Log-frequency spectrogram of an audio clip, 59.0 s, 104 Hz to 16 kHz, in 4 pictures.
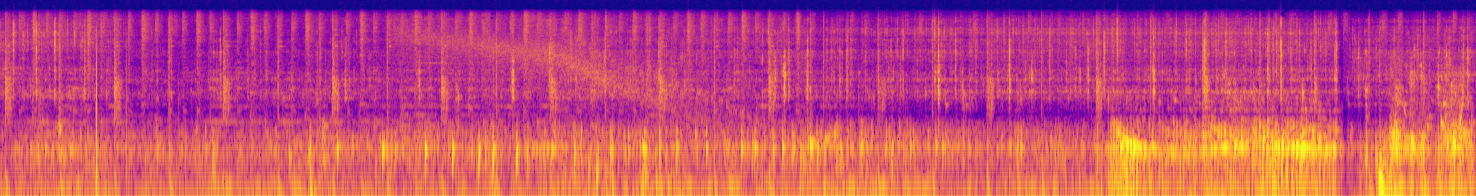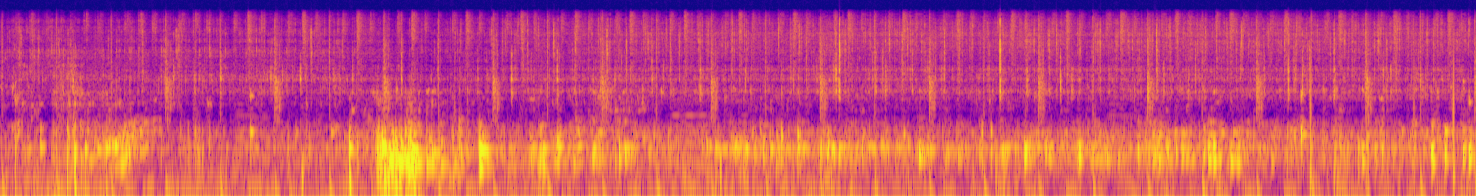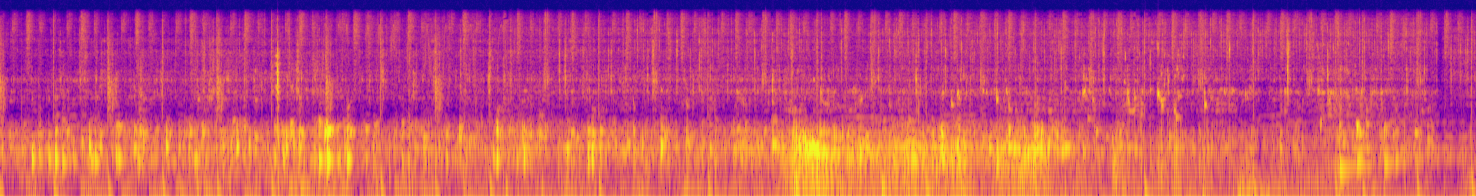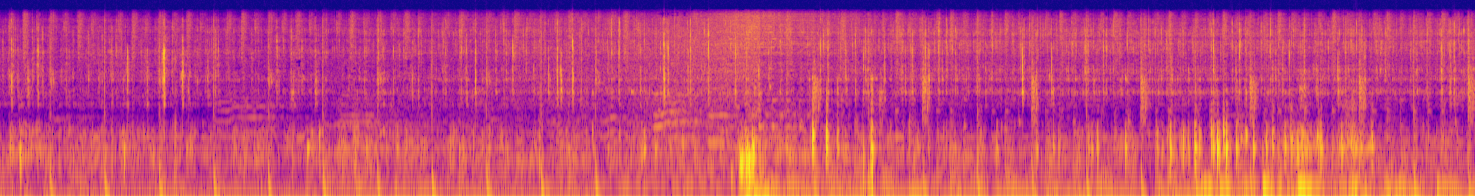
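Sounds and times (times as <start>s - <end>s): air bubbles gurgling: 0.0s - 59.0s
muffled underwater sound: 0.0s - 59.0s.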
